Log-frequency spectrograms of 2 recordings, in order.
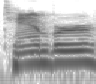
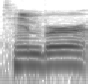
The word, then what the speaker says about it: timbre: people will call it timbre some people will call it timber i've heard it pronounced both ways but it's basically the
